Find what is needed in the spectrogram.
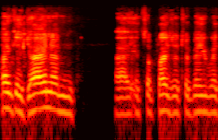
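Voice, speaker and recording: A man speaks with an Australian accent in a dark, mellow tone. His intonation is monotone and flat, and the sound is dry and close with no echo. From Australia, Northern Territory (Alice Springs). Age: 60s. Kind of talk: personal testimony. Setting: virtual conversation.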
